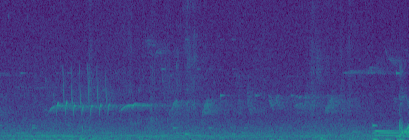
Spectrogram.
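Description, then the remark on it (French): Wind rustles steadily through chestnut, aspen and beech leaves under an overcast grey sky with no rain, in a continuous soft hiss, while small birds chirp and trill intermittently in the background. “Ici, comme je l'ai dit, du châtaignier, du tremble, du hêtre. Ça bouge de partout ici.”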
